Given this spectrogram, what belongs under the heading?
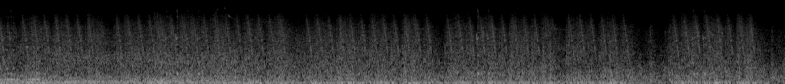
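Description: Rapid sustained spaceship weapon fire in Star Citizen, a Mustang Alpha fighting a Vanduul swarm, a dense continuous rattle of shots filling the whole stretch at steady loudness with no talk.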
